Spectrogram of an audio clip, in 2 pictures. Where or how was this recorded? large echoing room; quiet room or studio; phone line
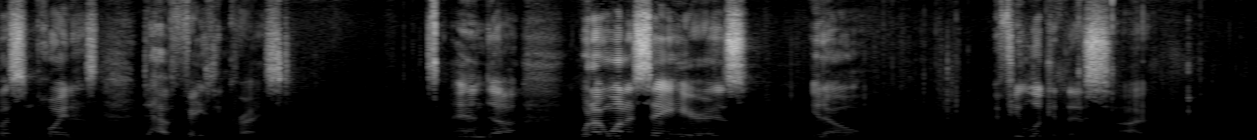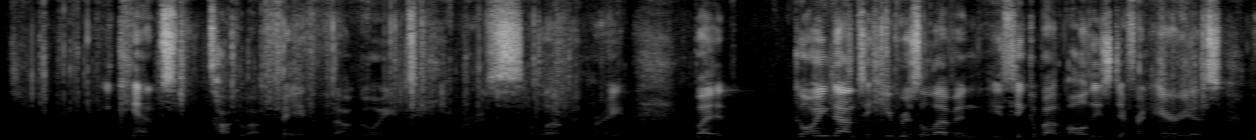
large echoing room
